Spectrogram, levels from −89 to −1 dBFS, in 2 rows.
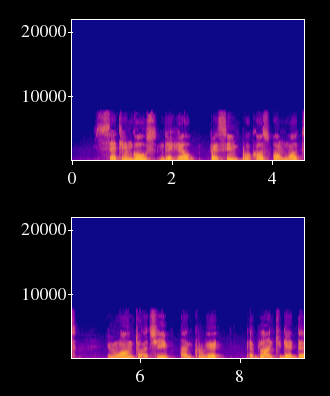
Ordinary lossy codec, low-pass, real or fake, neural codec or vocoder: AAC, 24 kbps; 14.4 kHz; real; none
